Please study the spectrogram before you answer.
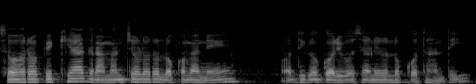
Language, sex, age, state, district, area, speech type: Odia, male, 30-45, Odisha, Kandhamal, rural, spontaneous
